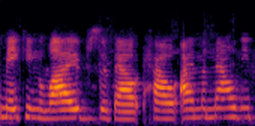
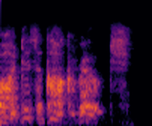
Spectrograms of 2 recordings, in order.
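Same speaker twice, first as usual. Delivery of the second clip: mock quiet mutter under breath, quieter; 2 semitones higher, 6 dB quieter than usual. Retelling what someone said on a stream: imitating someone muttering under his breath. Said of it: "real quietly, under his breath, he said".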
